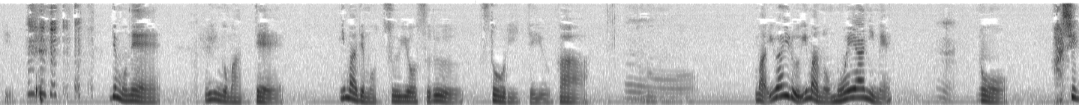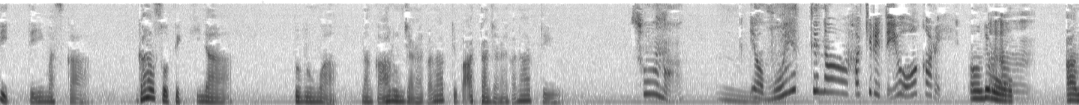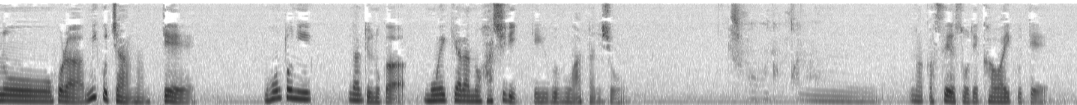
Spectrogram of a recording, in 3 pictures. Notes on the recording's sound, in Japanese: 今回は、収録した音声を編集し、仮BGMを付けるという作業をしてみました。もう少し音質を上げたかったんですが、Seesaaブログは最大２５Mまでしかデータをアップ出来ないみたいで、結局音質を落とさざるを得ませんでした。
